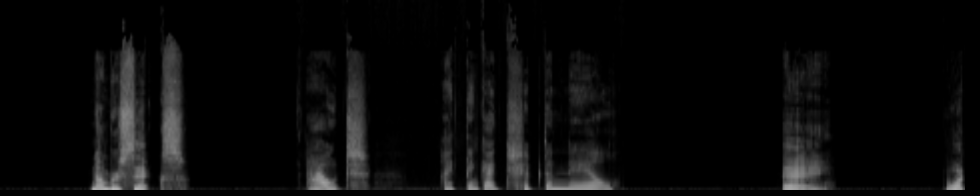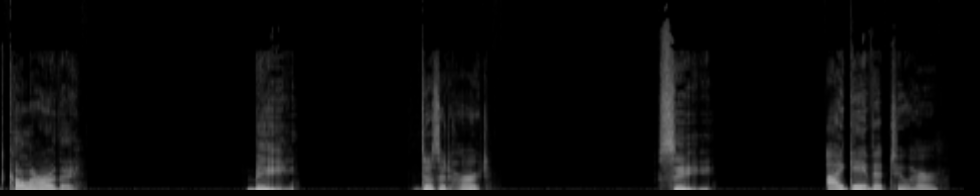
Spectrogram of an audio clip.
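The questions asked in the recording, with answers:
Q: Ouch. I think I chipped a nail.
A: B: Does it hurt?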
